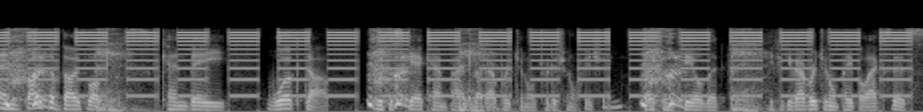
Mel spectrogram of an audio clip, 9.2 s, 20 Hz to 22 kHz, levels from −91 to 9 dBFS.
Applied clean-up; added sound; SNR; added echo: none; Cough + Alarm; -3 dB; none.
